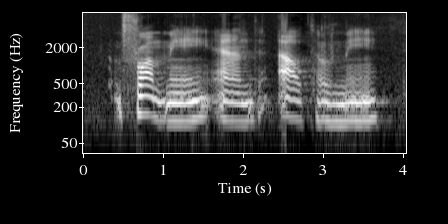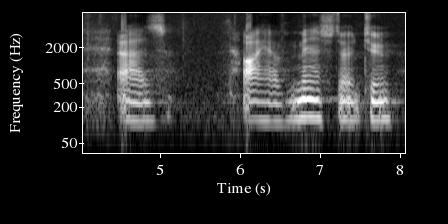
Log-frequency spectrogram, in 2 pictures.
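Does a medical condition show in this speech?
Yes: ALS; under neurologist care.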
